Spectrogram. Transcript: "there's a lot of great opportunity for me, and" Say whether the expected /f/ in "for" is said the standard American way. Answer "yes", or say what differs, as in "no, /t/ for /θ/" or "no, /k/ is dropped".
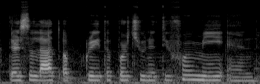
yes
